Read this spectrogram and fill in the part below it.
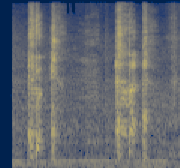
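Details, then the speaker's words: Coughing child, apparently unwell: two quick pairs of short, dry coughs with a steady hum of room noise behind. "kenapa? Kakak sakit ya? Oh, batuk."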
